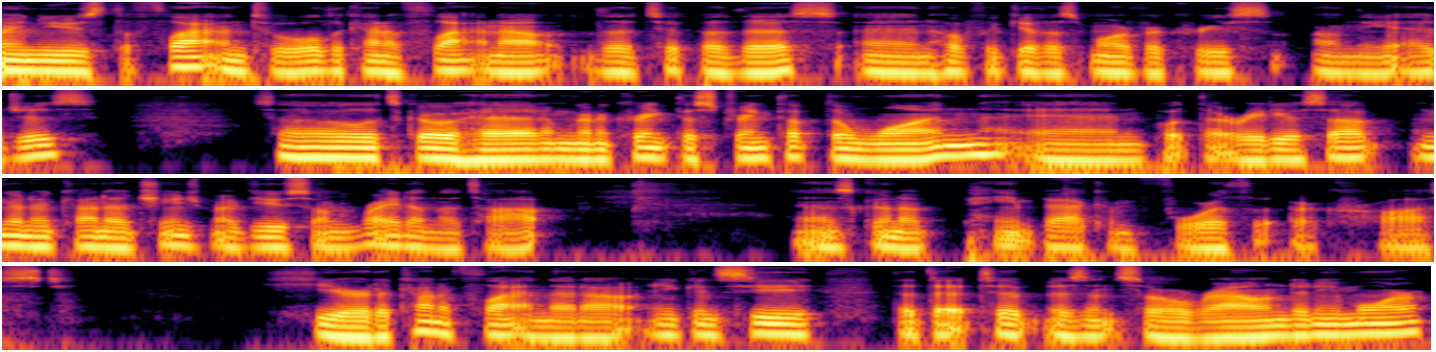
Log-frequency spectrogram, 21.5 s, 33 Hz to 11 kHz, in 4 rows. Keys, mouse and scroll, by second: 3.1 click, 3.7-5.1 middle drag, 10.8-12.0 middle drag, 12.0 click, 14.7 click, 18.4 middle click, 19.2 scroll down 2, 19.9-21.0 middle drag, 21.0-21.4 scroll up 3, 21.4 middle click.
